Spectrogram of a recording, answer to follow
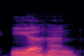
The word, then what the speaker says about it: Johann: Brewster gave the name it's Germanic pronunciation Johann Biff could only distinguish a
